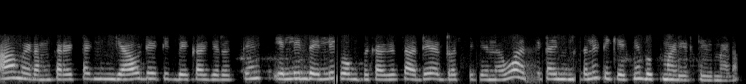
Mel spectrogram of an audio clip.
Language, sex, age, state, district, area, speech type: Kannada, female, 30-45, Karnataka, Hassan, urban, conversation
